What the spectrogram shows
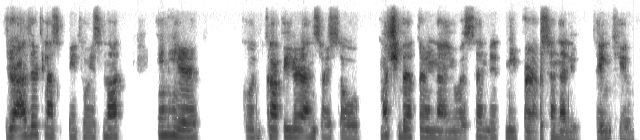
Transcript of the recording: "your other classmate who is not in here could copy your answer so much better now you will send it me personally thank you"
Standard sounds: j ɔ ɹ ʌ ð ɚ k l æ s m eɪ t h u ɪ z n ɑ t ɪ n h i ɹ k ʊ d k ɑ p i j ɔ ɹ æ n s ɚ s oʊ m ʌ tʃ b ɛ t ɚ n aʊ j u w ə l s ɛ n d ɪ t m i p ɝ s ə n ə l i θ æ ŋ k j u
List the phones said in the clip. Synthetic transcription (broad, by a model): j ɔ ɹ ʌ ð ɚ k l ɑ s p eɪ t h u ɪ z n ɑ t ɪ n h i ɹ k ʊ d k ɑ p i j ɔ ɹ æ n s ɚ s oʊ m ʌ tʃ b ɛ t ɚ n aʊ j u s ɛ n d ɪ t m i p ɝ s ə n ə l i t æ ŋ k j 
